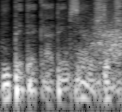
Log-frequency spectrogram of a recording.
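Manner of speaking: wife accusing her husband, low deep mock voice; stern wife. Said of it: "She said".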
